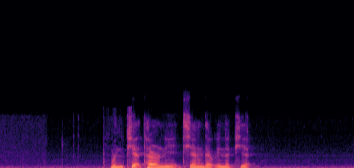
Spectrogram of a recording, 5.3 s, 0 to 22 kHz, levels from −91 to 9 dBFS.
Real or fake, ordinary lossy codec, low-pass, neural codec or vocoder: real; Opus, 16 kbps; 7.2 kHz; none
